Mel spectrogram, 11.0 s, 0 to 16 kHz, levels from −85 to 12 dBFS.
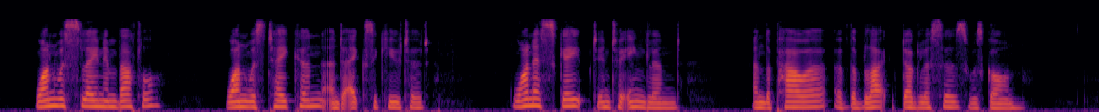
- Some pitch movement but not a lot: Yes, average, 3.3 semitones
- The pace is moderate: No, slow, 125 wpm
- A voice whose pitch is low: No, medium, 180 Hz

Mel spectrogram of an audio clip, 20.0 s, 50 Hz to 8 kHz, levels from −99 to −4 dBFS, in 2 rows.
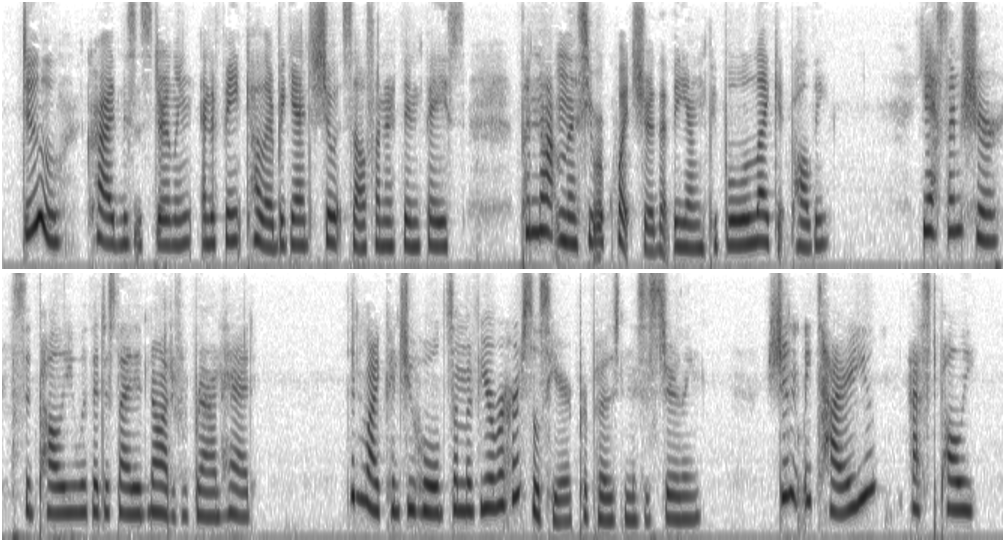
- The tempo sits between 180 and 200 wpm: Yes, average, 190 wpm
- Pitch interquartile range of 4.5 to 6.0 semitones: No, average, 3.6 semitones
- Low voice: No, very high, 260 Hz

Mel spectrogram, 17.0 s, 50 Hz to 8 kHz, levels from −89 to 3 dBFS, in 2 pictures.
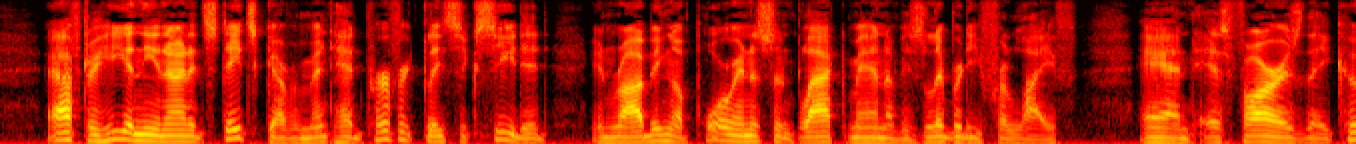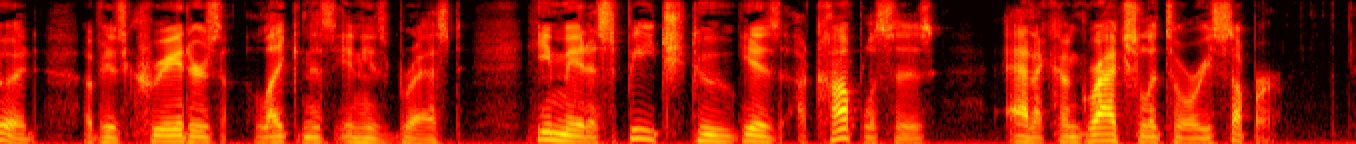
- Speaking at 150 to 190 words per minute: Yes, average, 165 wpm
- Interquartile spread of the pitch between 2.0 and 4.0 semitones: No, average, 4.5 semitones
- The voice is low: Yes, low, 105 Hz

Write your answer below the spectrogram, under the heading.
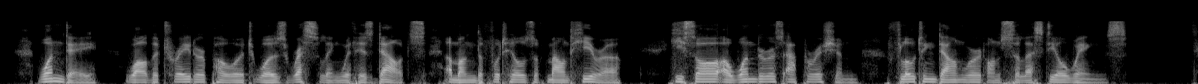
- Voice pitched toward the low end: Yes, low, 105 Hz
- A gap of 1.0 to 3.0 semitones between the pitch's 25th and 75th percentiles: No, average, 4.1 semitones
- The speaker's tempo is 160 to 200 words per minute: No, slow, 135 wpm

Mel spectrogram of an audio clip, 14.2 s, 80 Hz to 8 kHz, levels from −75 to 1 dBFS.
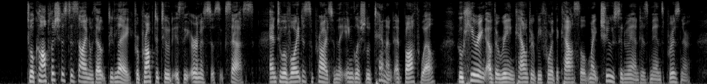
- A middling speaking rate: Yes, average, 165 wpm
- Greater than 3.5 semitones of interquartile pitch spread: No, average, 2.9 semitones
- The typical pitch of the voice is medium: Yes, medium, 150 Hz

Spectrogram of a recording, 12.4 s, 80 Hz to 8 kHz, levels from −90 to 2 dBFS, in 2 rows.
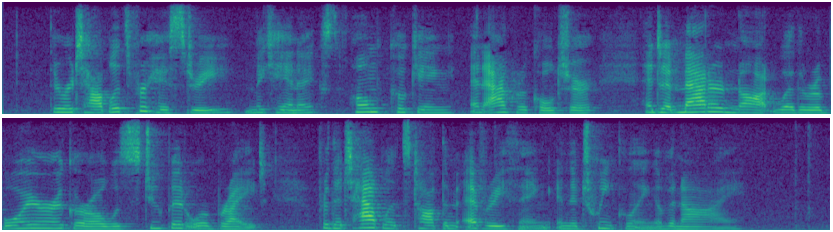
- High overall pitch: Yes, high, 210 Hz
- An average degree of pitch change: Yes, average, 3.7 semitones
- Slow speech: No, average, 175 wpm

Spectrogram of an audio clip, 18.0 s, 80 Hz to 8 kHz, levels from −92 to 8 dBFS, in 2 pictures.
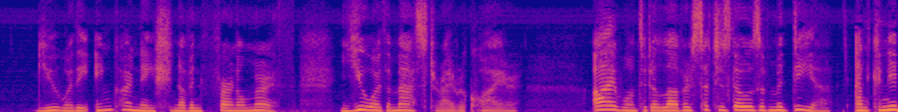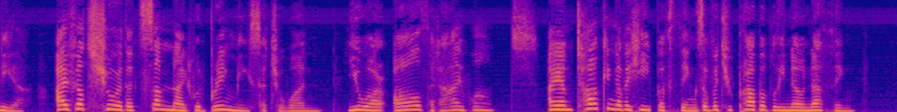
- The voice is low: No, high, 225 Hz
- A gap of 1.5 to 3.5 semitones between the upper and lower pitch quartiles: No, average, 4.2 semitones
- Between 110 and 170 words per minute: No, average, 185 wpm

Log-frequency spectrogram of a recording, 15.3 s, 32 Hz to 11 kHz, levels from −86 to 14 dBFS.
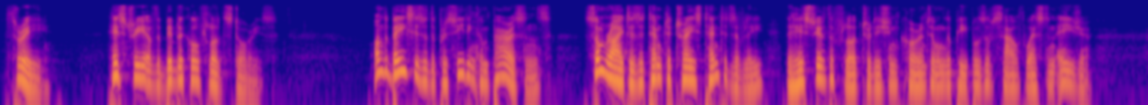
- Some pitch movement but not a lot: No, wide, 6.8 semitones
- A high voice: No, low, 105 Hz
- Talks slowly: Yes, slow, 130 wpm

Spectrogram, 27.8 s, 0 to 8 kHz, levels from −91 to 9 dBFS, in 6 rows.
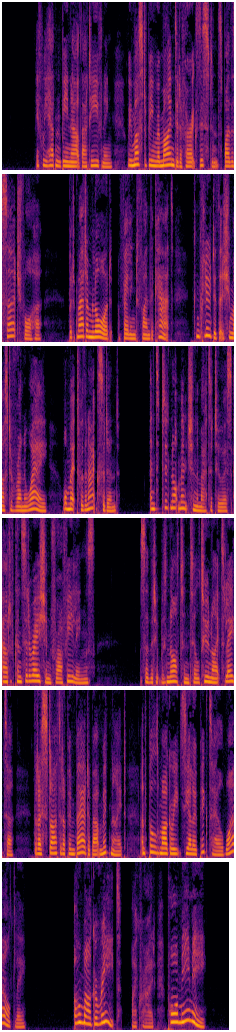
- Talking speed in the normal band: Yes, average, 180 wpm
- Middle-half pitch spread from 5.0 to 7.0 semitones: Yes, average, 5.3 semitones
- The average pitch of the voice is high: Yes, high, 225 Hz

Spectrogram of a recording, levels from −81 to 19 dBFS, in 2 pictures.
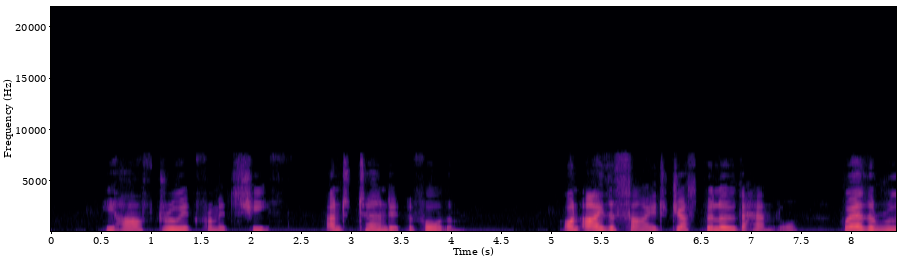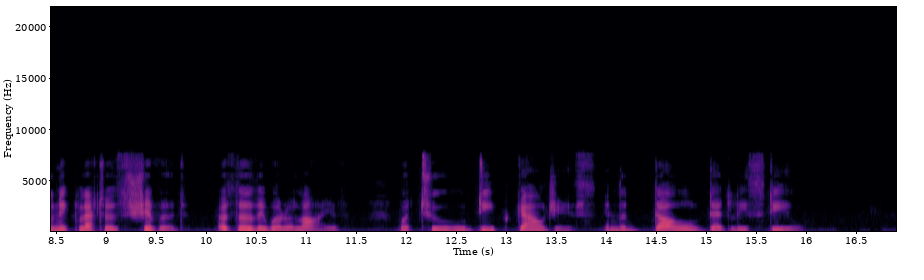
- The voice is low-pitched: Yes, low, 120 Hz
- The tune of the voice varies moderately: Yes, average, 4.7 semitones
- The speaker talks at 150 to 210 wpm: No, slow, 135 wpm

